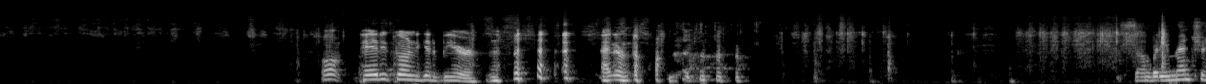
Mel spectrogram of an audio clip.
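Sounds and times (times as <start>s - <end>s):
paper scraps rustling: 1.1s - 3.5s, 7.8s - 11.7s.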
